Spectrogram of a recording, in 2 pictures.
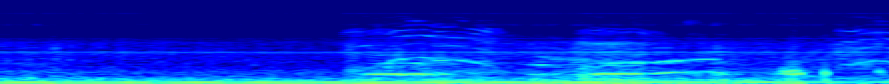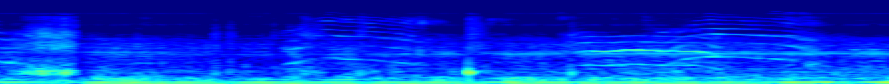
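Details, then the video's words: Kitten meowing to call its mother, who came to claim it; several short, wavering meows, some rising then falling, closely spaced over a few seconds above a steady low electrical hum. "Kittens Meowing To Call Mom"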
